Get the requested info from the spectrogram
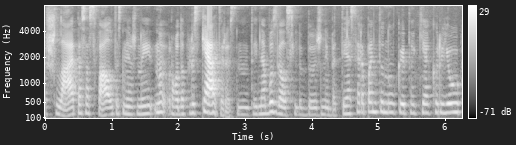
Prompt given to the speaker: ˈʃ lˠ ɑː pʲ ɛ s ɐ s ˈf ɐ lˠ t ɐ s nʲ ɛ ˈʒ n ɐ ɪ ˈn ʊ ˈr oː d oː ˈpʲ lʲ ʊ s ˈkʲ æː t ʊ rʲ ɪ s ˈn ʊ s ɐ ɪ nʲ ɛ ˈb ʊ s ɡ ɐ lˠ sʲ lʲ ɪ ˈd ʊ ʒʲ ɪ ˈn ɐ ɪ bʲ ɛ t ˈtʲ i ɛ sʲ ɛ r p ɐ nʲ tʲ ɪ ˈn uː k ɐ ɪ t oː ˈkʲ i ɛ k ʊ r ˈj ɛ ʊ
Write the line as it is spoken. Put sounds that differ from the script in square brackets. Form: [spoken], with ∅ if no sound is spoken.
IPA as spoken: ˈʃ lˠ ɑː pʲ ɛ s ɐ s ˈf ɐ lˠ t ɐ s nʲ ɛ ˈʒ n ɐ ɪ ˈn ʊ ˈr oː d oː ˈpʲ lʲ ʊ s ˈkʲ æː t ʊ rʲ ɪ s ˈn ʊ [t] ɐ ɪ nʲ ɛ ˈb ʊ s ɡ ɐ lˠ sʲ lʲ ɪ ˈd ʊ ʒʲ ɪ ˈn ɐ ɪ bʲ ɛ t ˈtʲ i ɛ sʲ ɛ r p ɐ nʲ tʲ ɪ ˈn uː k ɐ ɪ t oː ˈkʲ i ɛ k ʊ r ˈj ɛ ʊ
